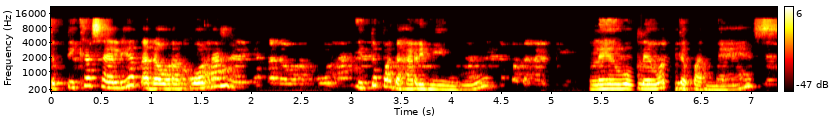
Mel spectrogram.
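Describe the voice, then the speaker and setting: A woman's fairly high voice with very wide pitch swings, a moderate pace and long, frequent pauses. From South Sulawesi, Bulukumba. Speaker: pastor. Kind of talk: testimony. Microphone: poor connection.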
